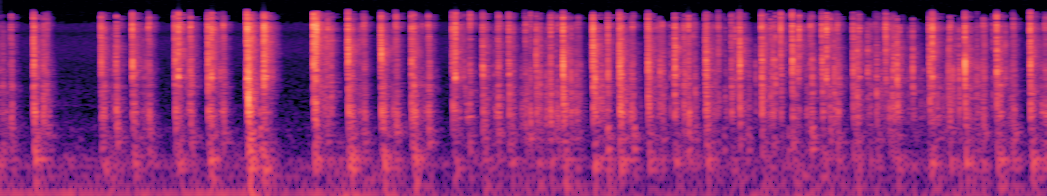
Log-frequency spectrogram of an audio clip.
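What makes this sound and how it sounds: A black plastic computer keyboard is typed on with long nails and fingertips. It makes a steady stream of rapid, crisp clicks and taps with bright, sharp attacks and short decays, some keystrokes louder than others.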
